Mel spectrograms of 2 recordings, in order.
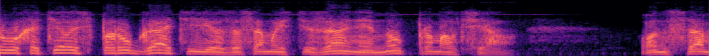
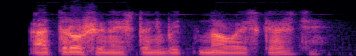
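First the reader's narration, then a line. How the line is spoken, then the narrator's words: Plain. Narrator (Russian): спросил он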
